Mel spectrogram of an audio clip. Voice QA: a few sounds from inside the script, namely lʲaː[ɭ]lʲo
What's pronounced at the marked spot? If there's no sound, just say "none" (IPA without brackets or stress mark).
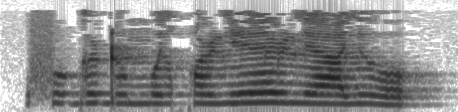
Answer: none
